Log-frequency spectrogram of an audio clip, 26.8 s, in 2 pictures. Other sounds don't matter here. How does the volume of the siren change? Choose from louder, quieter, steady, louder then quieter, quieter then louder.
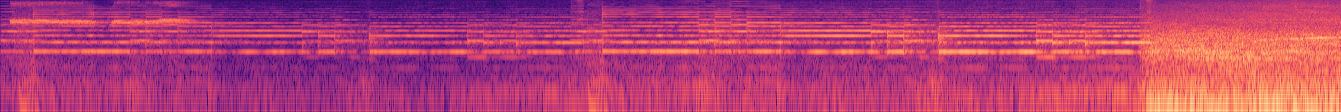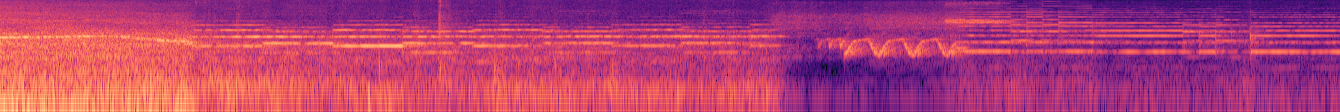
louder then quieter.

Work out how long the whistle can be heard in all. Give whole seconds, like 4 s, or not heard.
3 s.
